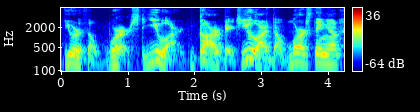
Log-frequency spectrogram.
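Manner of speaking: slow, drawn-out mock heckling; imitated heckler laying it on; heckler insulting. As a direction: draw out each insult like a loud-mouthed heckler.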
